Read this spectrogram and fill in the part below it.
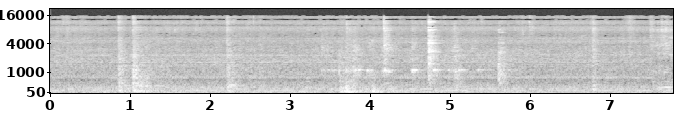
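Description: Chopsticks lightly clink against a ceramic bowl.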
